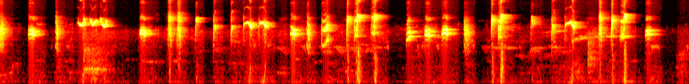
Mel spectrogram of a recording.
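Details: Common iora in full chattering song meant to make a young bird sing at once: dense mix of high chirps, short whistled slurs and sharp clicking notes over ten seconds.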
